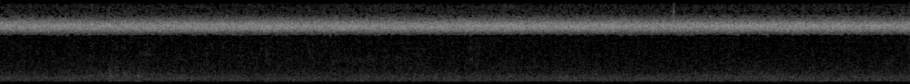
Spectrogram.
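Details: Chirping crickets on a warm summer night give one continuous, very high, even buzz that holds without a break from start to end.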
